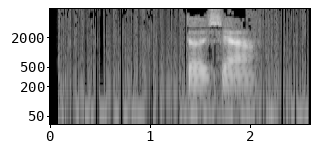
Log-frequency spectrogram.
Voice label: "thanks", Taiwanese

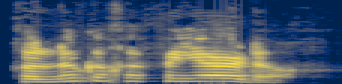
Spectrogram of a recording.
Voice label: birthday, dutch

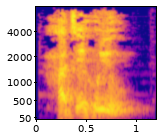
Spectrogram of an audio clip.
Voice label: "name", Chechen

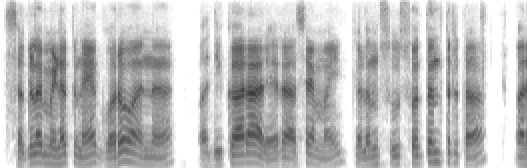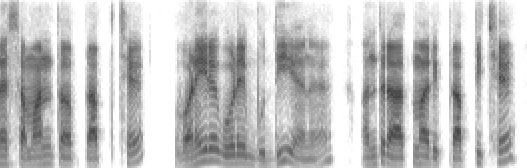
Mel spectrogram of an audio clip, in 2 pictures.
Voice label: Marwari

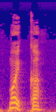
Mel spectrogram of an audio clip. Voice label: goodbye, finnish

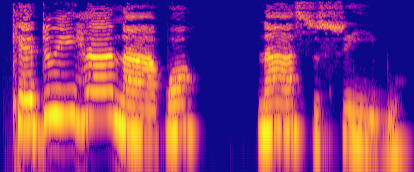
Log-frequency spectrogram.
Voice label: how to say, igbo

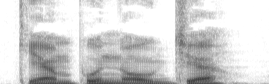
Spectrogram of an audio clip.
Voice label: sorry, bonggi

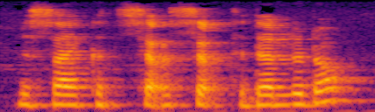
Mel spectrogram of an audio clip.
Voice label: dance, Tigrinya

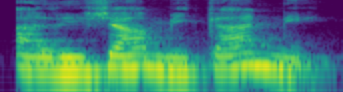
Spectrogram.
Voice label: fine, kichwa

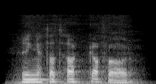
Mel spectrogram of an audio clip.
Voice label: youre welcome, swedish

